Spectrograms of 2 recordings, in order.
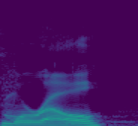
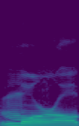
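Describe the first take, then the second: First: It sounds like mo-rel, unlike moral. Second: It sounds like the word moral. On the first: The speaker calls it right. "apparently it's morel" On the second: The speaker calls it wrong. "I've always pronounced it moral"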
